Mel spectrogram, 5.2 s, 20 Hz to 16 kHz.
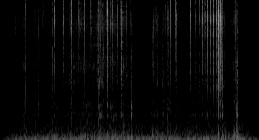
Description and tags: pentax me - film wind 04
Winding the film of a Pentax ME SLR camera.
camera, camera-click, click, manual, pentax, pentax-me, photo, photography, picture, shutter, slr, slr-camera, taking-picture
